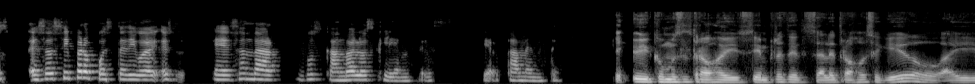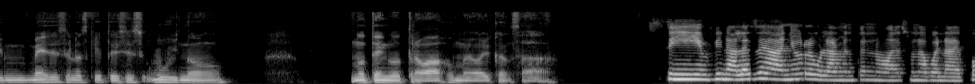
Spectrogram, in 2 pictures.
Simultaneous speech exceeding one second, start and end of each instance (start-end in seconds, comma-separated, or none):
none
